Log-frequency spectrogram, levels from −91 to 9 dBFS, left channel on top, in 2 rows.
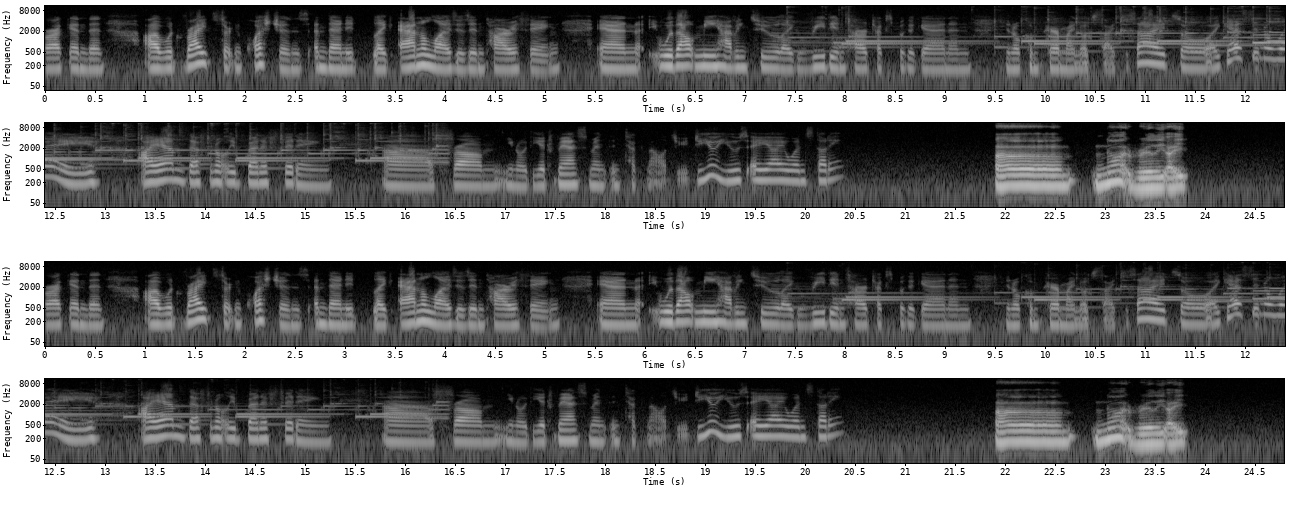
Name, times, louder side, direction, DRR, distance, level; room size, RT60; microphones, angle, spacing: voice 1, 0.0-15.3 15.8-20.4, left 1 dB, 15° left, 2.1 m, -32 dB
sound 1, 7.3-16.5, left 3 dB, 85° left, 2.9 m, -39 dB
voice 2, 21.9-23.8, left 3 dB, 65° left, 0.9 m, -22 dB
open air
head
